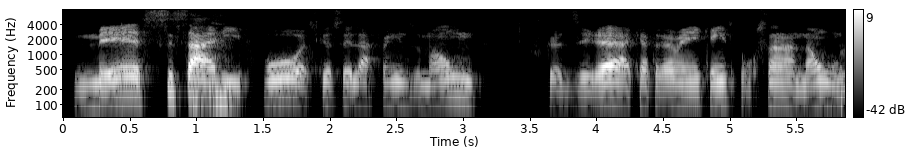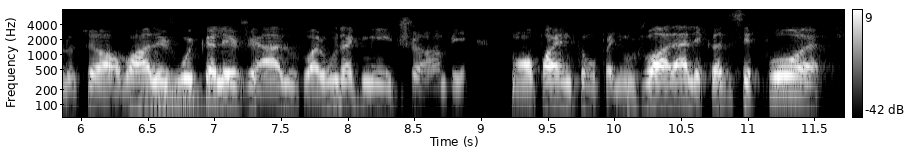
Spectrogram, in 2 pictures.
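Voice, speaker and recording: With a Quebec accent, a man speaks at a moderate pace and a fairly high pitch, his intonation fairly even but his loudness swinging widely. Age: 40s. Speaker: hockey commentator. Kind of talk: casual chat.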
